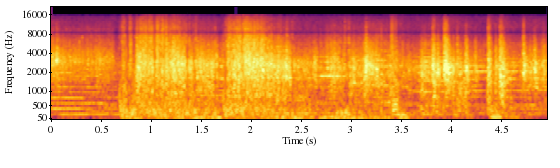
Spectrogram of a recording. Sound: dynamite booming

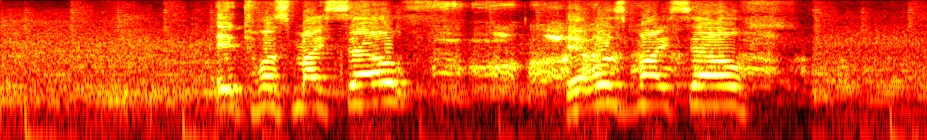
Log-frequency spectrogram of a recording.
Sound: laughs Evilly

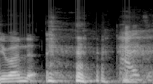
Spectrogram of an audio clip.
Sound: laughs

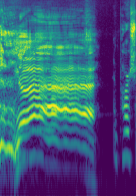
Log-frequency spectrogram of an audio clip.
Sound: groans

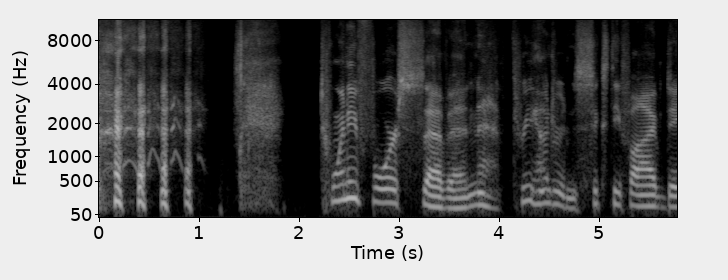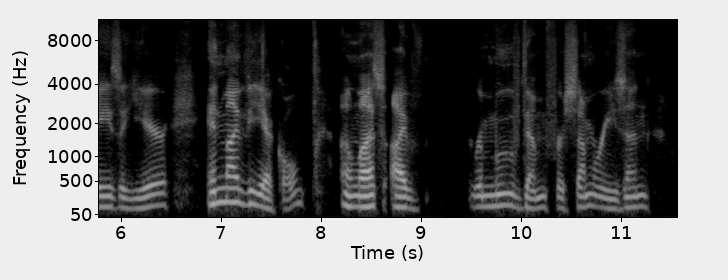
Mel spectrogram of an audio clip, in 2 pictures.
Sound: laughs

